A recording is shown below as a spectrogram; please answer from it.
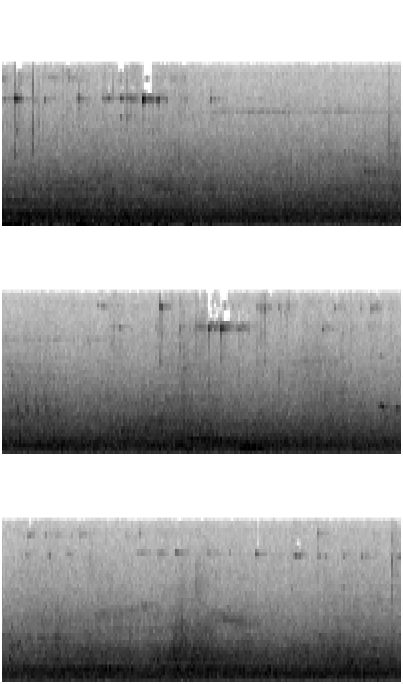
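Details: Steady roar of road traffic and passing vehicles fills the recording throughout, with no animal calls standing out.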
